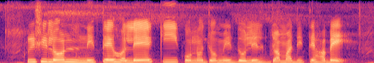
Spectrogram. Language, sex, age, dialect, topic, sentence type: Bengali, female, 18-24, Rajbangshi, agriculture, question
